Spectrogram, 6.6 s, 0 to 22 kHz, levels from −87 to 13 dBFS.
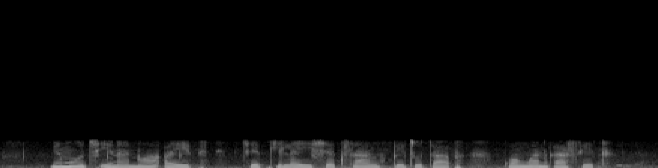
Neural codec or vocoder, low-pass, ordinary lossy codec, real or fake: none; 3.6 kHz; none; real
